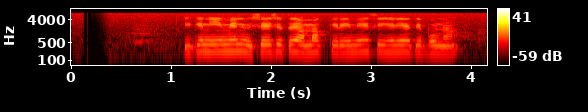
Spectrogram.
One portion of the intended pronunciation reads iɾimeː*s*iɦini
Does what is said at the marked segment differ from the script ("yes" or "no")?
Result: no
